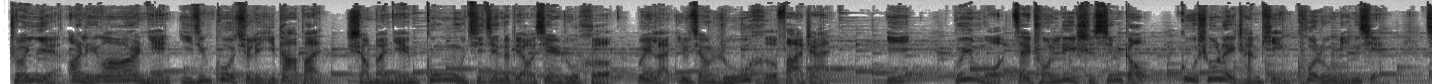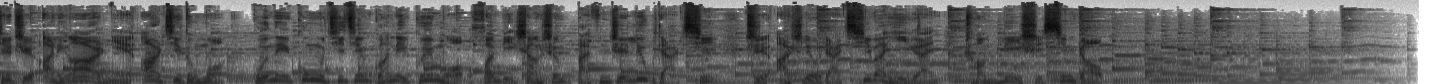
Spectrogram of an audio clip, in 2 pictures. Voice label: 男-MG配音, 浑厚大气 轻松活泼; 转眼2022年

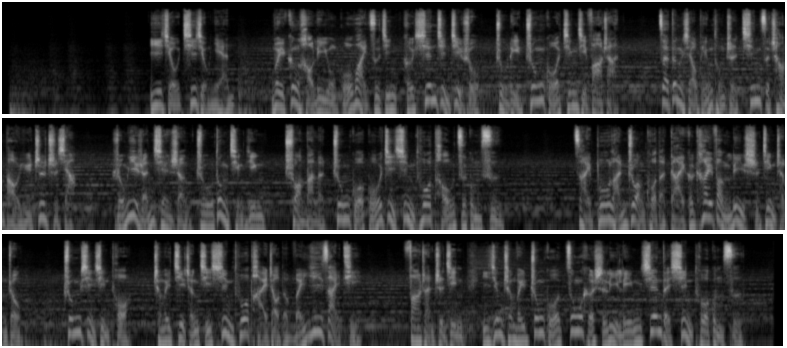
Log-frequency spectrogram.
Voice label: 男 纪录历史感; 纪实记录; 中信信托

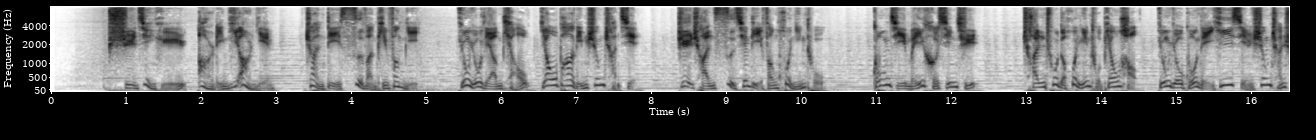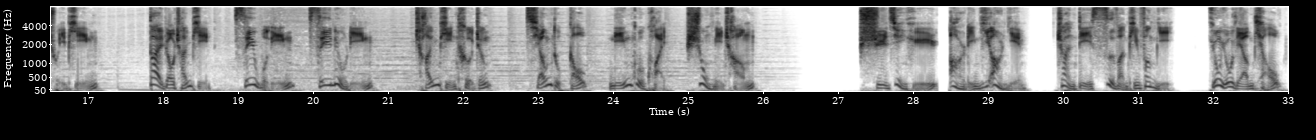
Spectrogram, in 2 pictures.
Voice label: 男 宣传片 混凝土工厂 大气硬朗; 男1026-大气硬朗; 大气浑厚

